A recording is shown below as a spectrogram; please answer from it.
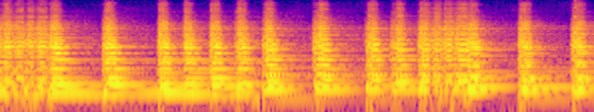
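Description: Amplified violin playing a repeating figure of short bowed notes, about two and a half a second, over a steady held low note, with a brief scratchy flurry of bowing at the start.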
